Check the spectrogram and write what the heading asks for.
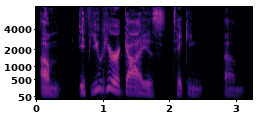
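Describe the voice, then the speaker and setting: A man's voice: medium pitch, very animated, unhurried, no room sound, clean studio sound. A man hosting a casual panel discussion. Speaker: panel show host.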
